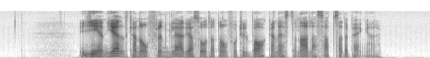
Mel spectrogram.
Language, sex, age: Swedish, male, 26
